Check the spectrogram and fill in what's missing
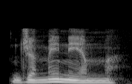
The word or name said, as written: germanium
